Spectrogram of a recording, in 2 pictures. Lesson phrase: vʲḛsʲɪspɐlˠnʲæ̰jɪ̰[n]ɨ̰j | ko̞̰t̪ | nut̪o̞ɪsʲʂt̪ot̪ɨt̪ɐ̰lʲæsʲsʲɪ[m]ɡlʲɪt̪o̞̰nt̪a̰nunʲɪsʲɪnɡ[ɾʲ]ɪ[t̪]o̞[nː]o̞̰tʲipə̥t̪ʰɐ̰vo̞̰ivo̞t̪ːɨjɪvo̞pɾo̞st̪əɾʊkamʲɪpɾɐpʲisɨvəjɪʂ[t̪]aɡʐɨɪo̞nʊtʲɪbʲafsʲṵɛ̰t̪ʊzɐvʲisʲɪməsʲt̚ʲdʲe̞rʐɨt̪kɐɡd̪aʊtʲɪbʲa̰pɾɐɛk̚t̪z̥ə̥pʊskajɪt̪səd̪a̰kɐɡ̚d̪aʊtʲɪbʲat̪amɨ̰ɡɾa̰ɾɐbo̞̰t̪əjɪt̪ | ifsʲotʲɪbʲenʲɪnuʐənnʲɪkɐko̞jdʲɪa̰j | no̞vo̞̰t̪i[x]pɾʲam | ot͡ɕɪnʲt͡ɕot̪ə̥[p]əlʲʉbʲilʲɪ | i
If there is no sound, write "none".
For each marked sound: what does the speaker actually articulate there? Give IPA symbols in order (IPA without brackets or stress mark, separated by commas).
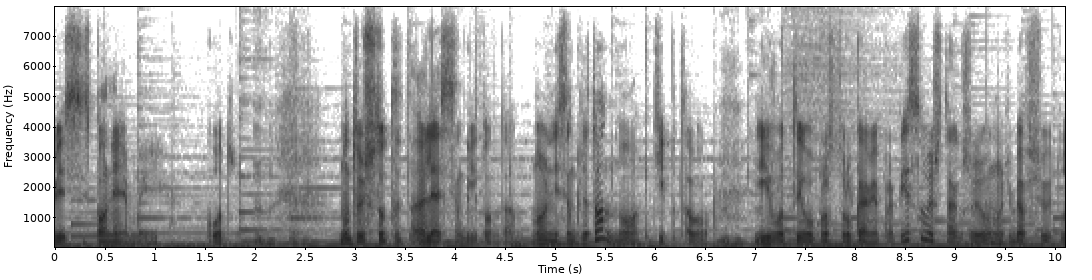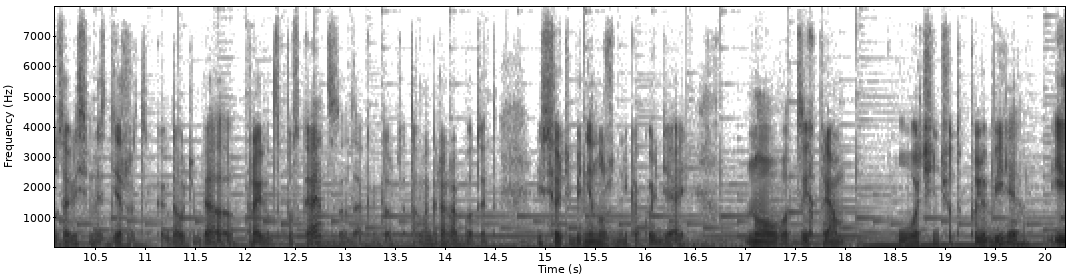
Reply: m, n, lʲ, t̪, nː, t̪, x, p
